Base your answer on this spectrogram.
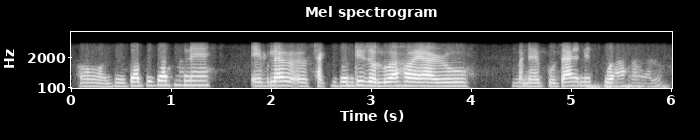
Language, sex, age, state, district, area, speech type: Assamese, female, 45-60, Assam, Dibrugarh, rural, conversation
